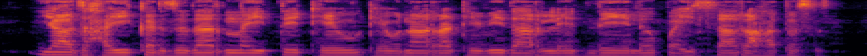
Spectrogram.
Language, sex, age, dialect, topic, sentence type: Marathi, male, 25-30, Northern Konkan, banking, statement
